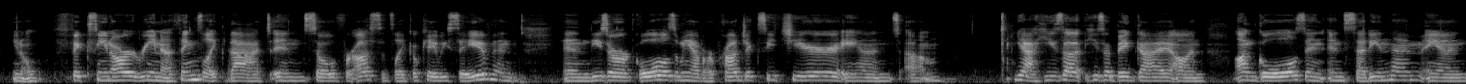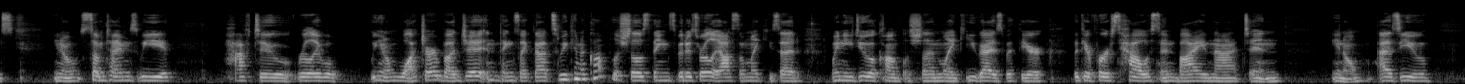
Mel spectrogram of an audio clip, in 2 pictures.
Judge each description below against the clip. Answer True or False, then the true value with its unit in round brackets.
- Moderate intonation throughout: True (3.0 semitones)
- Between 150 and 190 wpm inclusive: False (200 wpm)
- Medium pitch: True (170 Hz)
